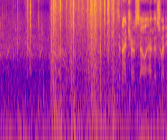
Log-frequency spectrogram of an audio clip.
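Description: Rapid gunfire bursts loudly from an automatic rifle.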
